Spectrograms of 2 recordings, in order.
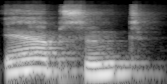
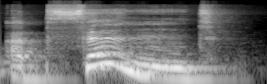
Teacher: when it occurs as a verb, stress falls on the second syllable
